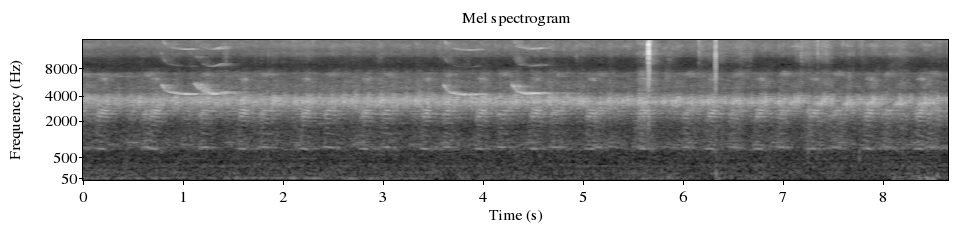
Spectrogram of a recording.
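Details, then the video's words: Spring 2021 sunset frog chorus beside a lake at an RV campsite: a continuous, pulsing wall of calls. Several sharp, falling bird whistles cut through, and a low hum of distant road noise runs underneath. "Sunset Frog Songs"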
